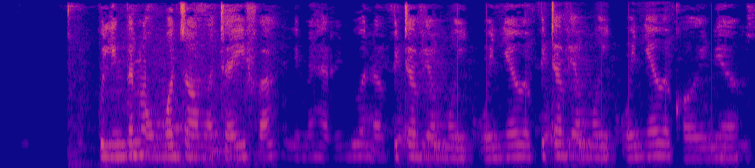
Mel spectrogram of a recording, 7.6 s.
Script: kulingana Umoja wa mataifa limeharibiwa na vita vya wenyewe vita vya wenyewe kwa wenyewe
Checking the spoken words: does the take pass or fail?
pass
